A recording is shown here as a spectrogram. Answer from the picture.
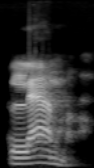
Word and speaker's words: lamb: ఎం మరియు B combination లో వచ్చినప్పుడు బి అనేది సైలెంట్ గా ఉంటుంది చూడండి లామ్ సో లాం లామ్ అన్నప్పుడు ఇక్కడ మనం బి ని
